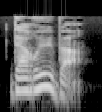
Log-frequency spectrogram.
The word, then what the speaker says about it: darüber: Następny przykład dotyczy przyimka über, czyli darüber. Dodane w środku r ułatwia wymowę.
